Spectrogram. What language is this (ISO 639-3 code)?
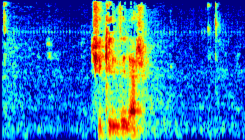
tur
